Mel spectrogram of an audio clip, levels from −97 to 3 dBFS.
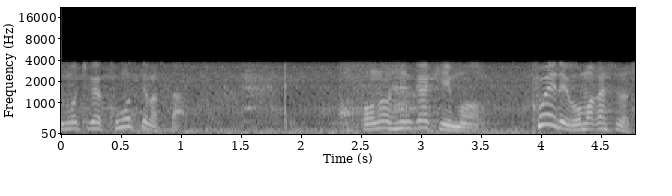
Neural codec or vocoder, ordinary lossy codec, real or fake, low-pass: codec, 16 kHz, 0.9 kbps, LongCat-Audio-Codec; none; fake; 3.6 kHz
